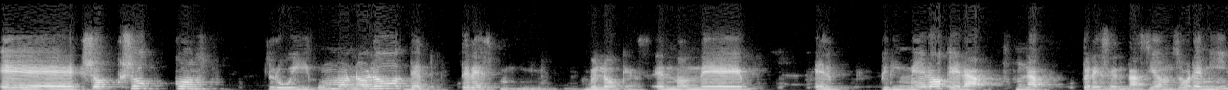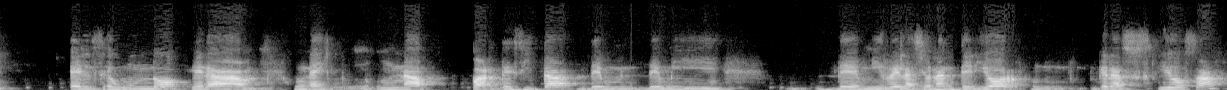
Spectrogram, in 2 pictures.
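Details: Adult woman who stutters and performs stand-up comedy: stuttering.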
